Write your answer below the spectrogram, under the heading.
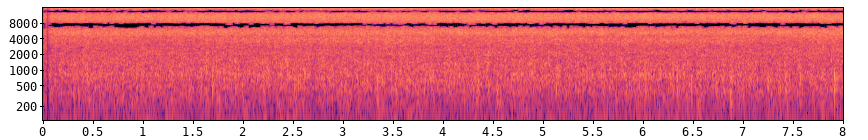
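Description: Waterfall pouring down a rock face and splashing onto the rocks below: a loud, steady rush of falling water.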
